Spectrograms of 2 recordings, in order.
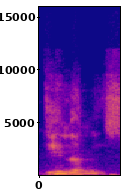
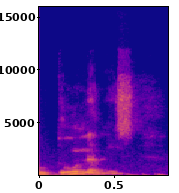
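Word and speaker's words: δύναμις: da nossa palavra dinamite, dinamis ou dunamis, dependendo da tua pronúncia, mas a ideia é um é um y, né? I, esse som i dinamis com poder.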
